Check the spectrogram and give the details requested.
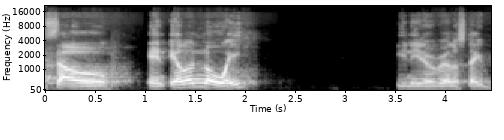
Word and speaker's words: Illinois: Illinois, the S is silent. Illinois. You just learned it, so don't. I just learned that. I did too. Okay. I didn't know. I know. That's what I'm saying. It's Illinois.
